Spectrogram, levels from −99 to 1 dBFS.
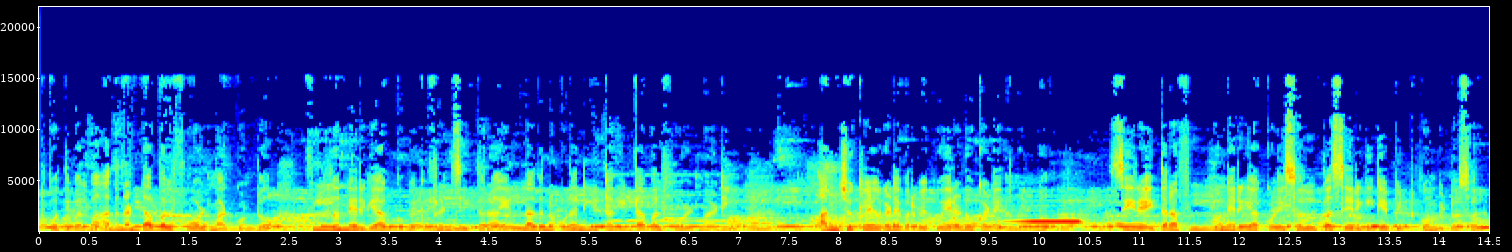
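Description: From 9.57 to 10.47 s, a microphone picked up the loudspeaker it was feeding, and the loop gain passed one at 1 kHz. This loudspeaker feedback squeal swells over just under half a second into a piercing tone roughly 10 dB louder than the surrounding sound.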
